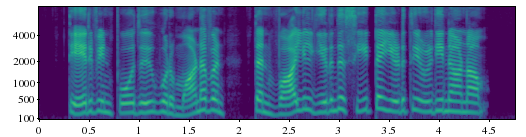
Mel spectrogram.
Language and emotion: Tamil, disgusted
